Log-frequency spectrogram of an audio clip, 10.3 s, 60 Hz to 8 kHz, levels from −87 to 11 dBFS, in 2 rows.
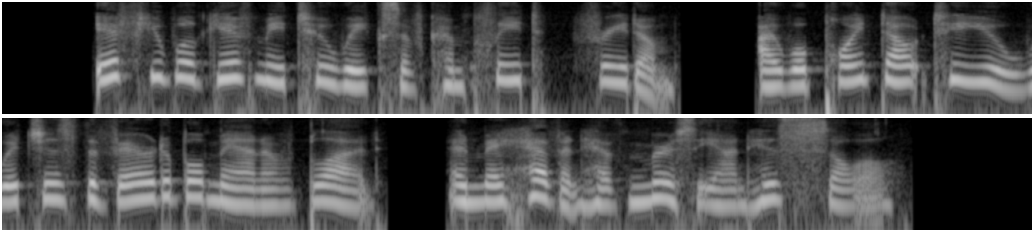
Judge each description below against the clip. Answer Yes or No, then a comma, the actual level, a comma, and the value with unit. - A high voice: Yes, high, 215 Hz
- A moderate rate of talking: Yes, average, 180 wpm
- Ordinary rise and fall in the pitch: Yes, average, 4.2 semitones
